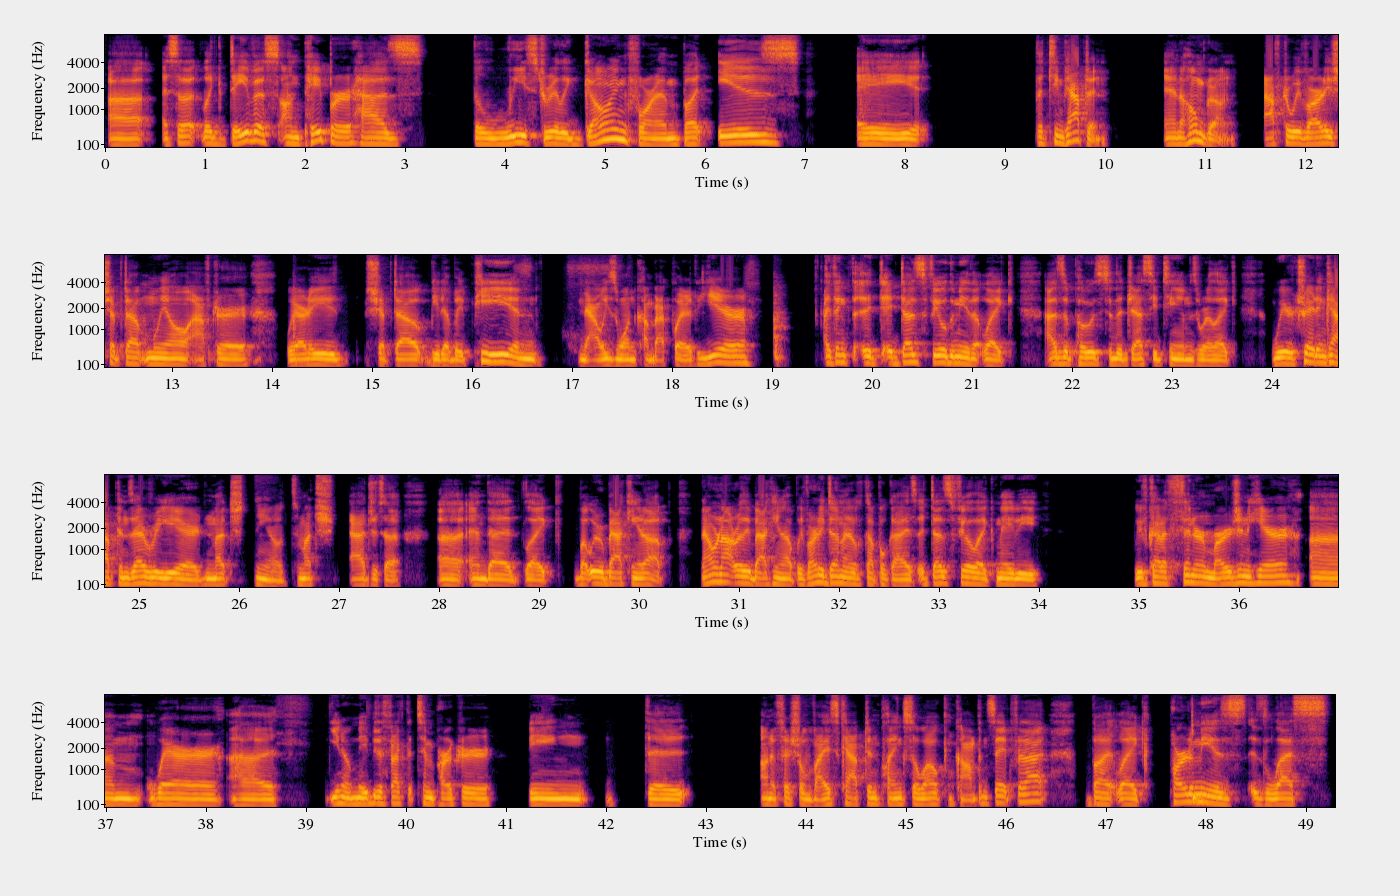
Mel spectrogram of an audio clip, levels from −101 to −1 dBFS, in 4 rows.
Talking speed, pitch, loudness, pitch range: 170 wpm, 110 Hz, -22 LUFS, 100-120 Hz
